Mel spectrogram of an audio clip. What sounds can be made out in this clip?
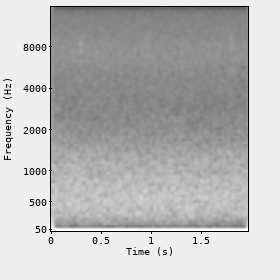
forest ambience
